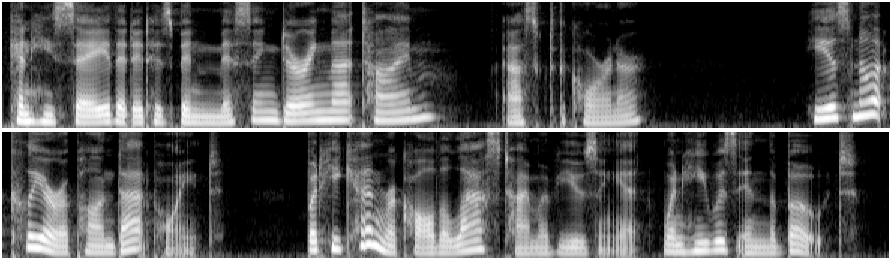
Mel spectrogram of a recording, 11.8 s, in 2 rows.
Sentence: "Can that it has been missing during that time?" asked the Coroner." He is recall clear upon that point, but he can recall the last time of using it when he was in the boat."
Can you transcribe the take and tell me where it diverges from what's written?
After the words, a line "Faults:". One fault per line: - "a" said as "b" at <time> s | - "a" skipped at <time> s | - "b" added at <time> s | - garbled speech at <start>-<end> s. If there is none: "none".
"Can he say that it has been missing during that time?" asked the Coroner." He is not clear upon that point, but he can recall the last time of using it when he was in the boat."
Faults:
- "he say" added at 0.2 s
- "recall" said as "not" at 5.7 s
